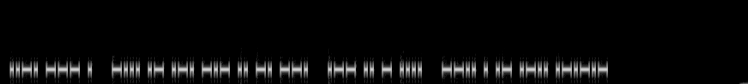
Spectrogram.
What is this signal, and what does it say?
Morse code, heard as a keyed tone, about 40 wpm, 700 Hz. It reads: FOE BARKING WITH ZEAL.
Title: Pangram Challenge v2 - 40wpm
